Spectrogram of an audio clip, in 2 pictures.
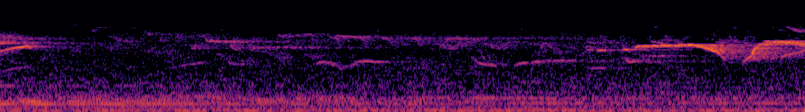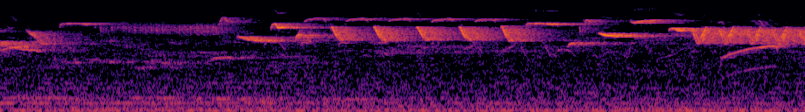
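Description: Birds chirping and singing: thin, high whistled notes that sweep up and down, then from about five seconds in a fast run of short high chirps, several a second.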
